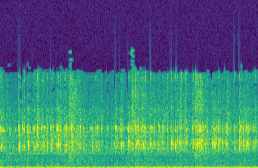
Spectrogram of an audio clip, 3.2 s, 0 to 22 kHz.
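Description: A 1966 Mustang 289 V8 idles steadily up close, a deep, loud rumble with a faint clatter on top, heard alone for about three seconds.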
